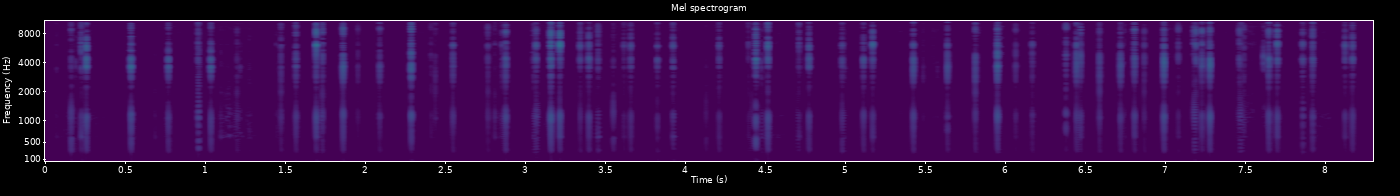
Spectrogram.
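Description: Long red-painted nails tap and scratch the smooth, curved wooden back of a solid light-wood paddle hairbrush lying bristles-down. Some 47 quick, dry, quiet clicks come in a fast, uneven patter, each centered around 1 kHz with almost no ring.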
